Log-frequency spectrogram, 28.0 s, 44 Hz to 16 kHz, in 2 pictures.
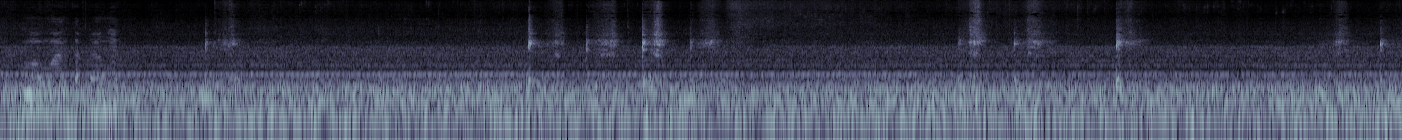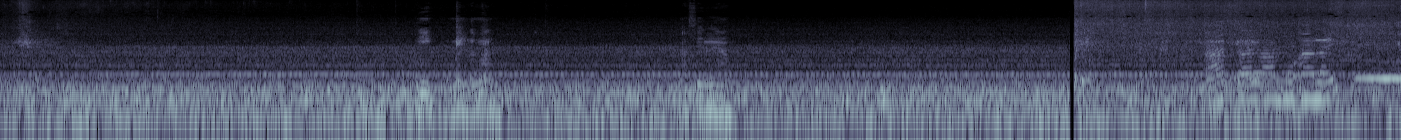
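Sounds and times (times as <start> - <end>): food sizzling in a wok: 0.0 - 16.8, 24.8 - 28.0.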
